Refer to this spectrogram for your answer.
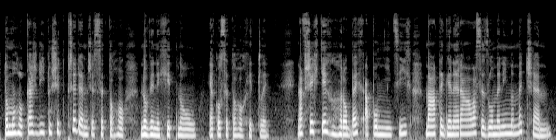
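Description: A woman voicing a burly, blunt man who answers with gruff, skeptical retorts in a storybook reading. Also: lowish voice, mellow, lightly acted. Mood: scoffing. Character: burly blunt male companion, skeptical and impatient.

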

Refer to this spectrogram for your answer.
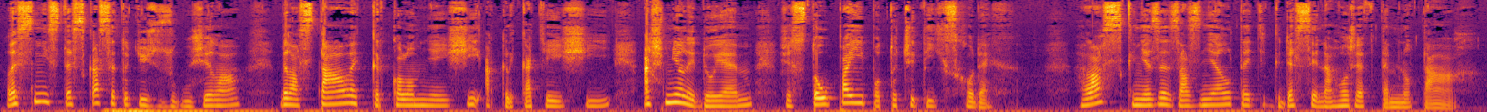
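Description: A woman reads a literary story aloud in a measured, unhurried storytelling manner. Her voice sits very low for a woman, deep and steady through the narration. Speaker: audiobook narrator. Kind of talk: scripted narration.

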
